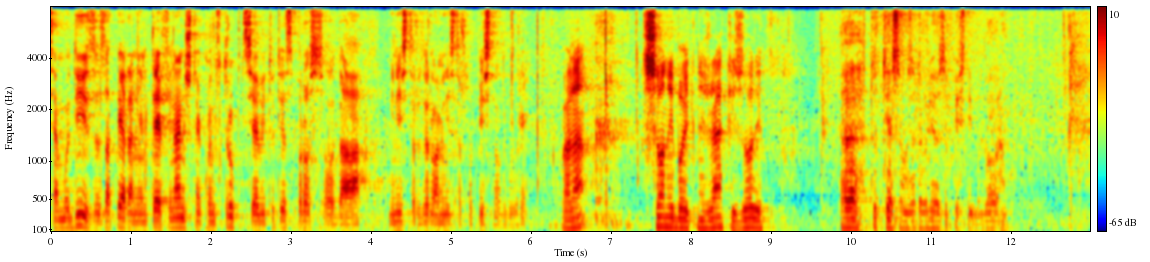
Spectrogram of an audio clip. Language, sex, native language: Slovenian, male, Slovenian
